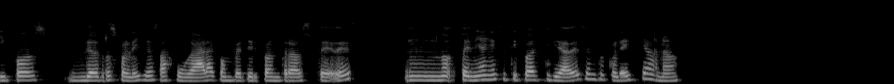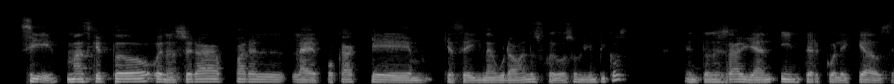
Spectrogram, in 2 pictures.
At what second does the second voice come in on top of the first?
none

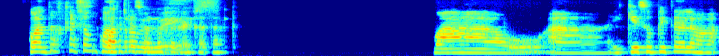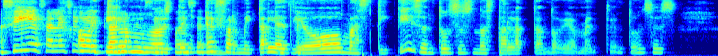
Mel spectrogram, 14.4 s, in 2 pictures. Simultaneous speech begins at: 0.8 s

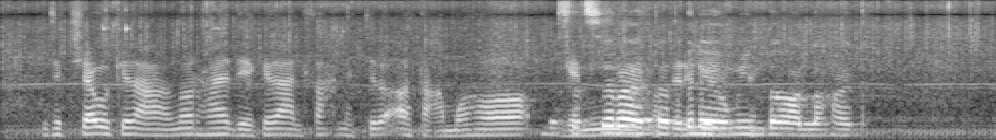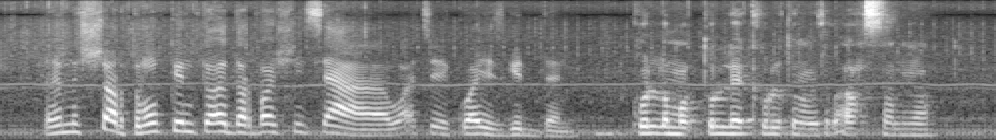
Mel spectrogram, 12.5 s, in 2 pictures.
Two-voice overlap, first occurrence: 3.4 s

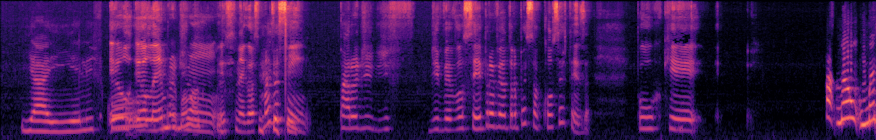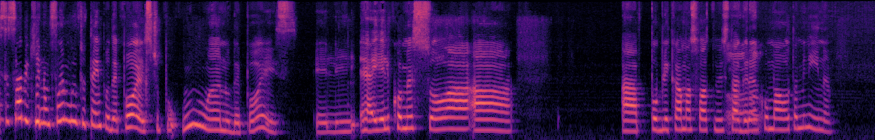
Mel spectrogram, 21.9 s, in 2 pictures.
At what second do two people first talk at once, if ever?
1.4 s

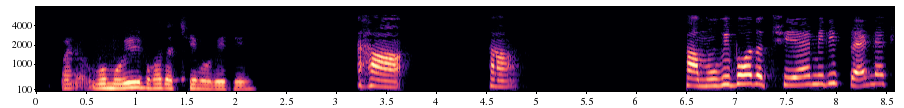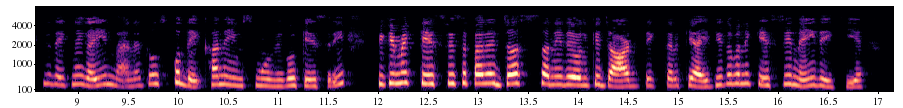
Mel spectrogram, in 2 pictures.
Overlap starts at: none

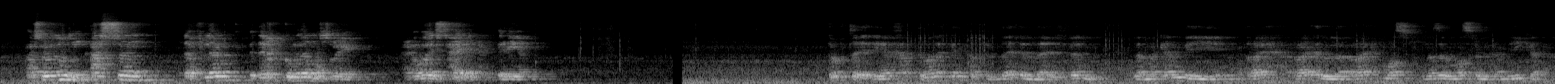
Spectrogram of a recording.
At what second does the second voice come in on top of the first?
none

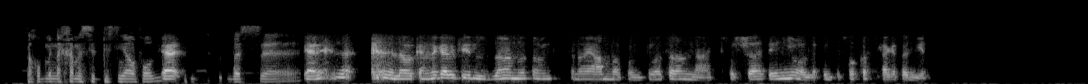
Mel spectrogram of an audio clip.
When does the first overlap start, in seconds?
none

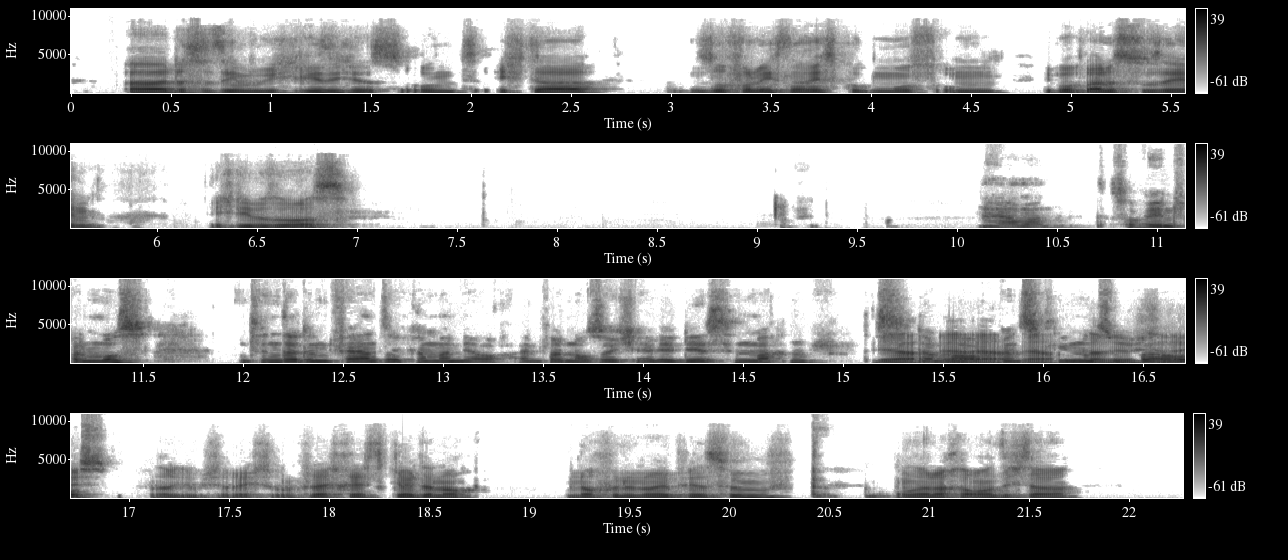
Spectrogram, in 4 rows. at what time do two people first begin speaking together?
15.2 s

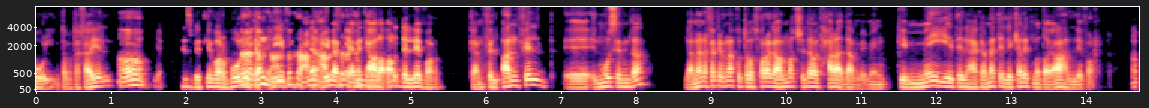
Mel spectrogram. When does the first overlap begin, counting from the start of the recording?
2.8 s

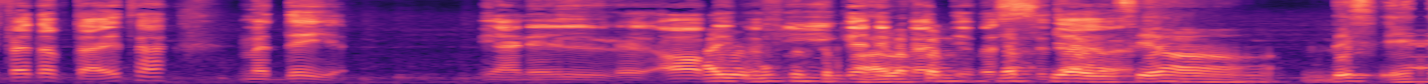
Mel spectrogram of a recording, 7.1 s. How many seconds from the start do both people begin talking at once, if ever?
3.5 s

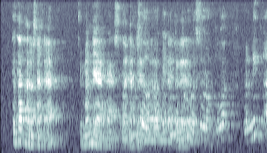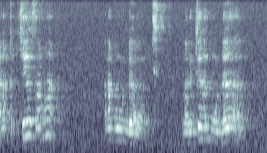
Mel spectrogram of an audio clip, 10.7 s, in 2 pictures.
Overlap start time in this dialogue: 2.4 s

